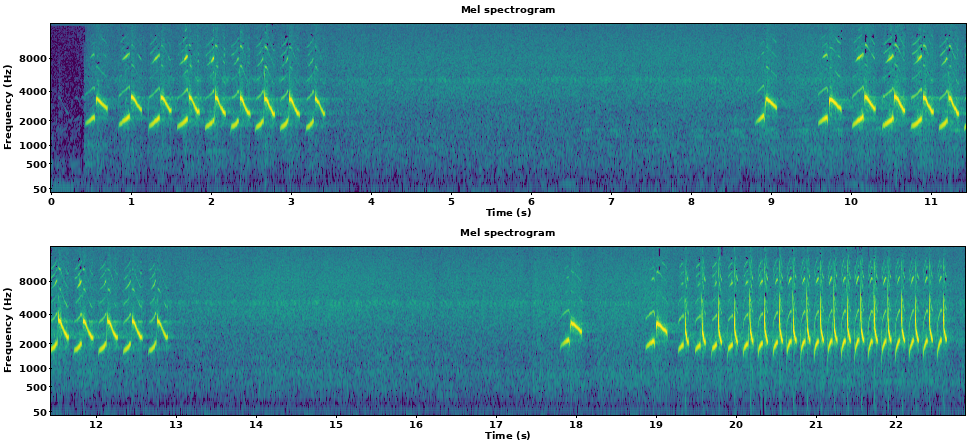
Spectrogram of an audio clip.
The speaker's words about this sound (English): Another typical cardinal vocalization is a two-syllable whistle. We can represent this as purdy, purdy, purdy.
